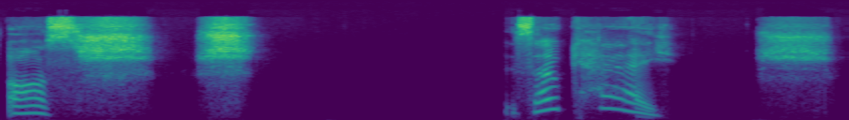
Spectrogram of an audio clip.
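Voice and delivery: calm the dog down gently; soothing a dog. Real, not acted. Hushing the barking dog.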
